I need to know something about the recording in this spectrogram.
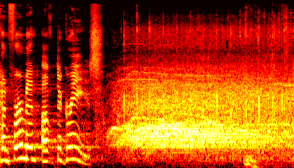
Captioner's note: cheers and applause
